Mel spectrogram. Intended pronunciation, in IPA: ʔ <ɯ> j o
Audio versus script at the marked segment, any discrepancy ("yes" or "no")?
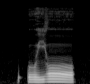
yes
